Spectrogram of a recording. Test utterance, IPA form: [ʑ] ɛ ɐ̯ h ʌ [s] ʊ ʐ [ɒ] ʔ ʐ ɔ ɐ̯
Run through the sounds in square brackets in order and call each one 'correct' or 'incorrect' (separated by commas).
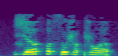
correct, correct, incorrect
